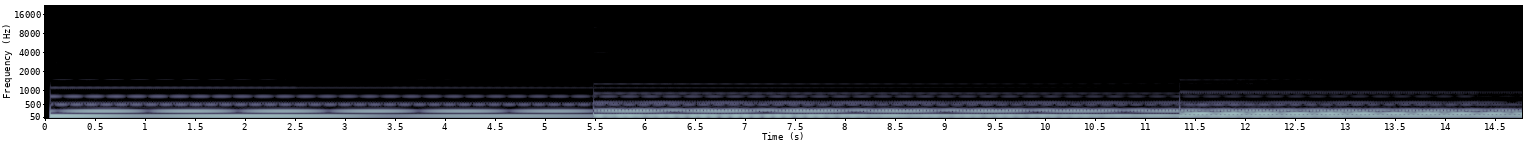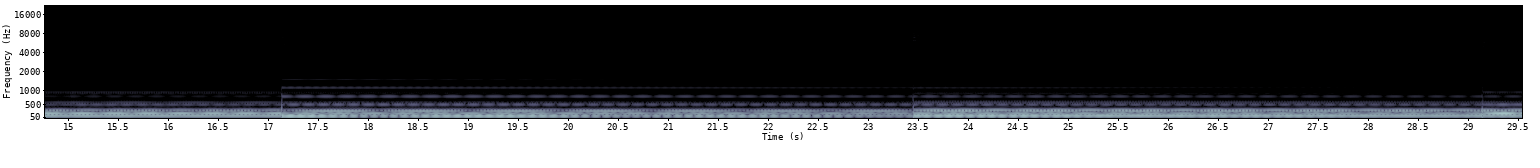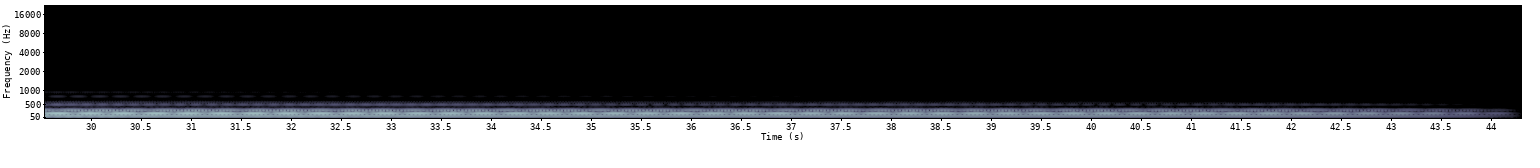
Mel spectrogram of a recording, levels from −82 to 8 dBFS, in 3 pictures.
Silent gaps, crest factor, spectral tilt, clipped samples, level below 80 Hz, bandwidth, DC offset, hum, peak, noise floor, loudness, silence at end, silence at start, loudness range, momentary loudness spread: none; 12 dB; -16 dB/octave; under 0.1%; -60 dBFS; 1.2 kHz; under 0.1%; none; -12 dBFS; -51 dBFS; -26 LUFS; 0.45 s; 0.05 s; 6 LU; 8 LU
